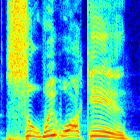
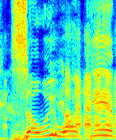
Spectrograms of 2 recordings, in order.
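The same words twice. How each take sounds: First: Slow, weighty restart; slow dramatic retake. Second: Higher, giggling start; cracking up at his own line; laughing. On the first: Shown as a demonstration. Retaking the story's opening beat for the listeners, slow and deliberate. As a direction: lay the line down slowly for effect. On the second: Real, not acted. Retelling the diner story, laughing at his own line. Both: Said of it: "That's a really good line".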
